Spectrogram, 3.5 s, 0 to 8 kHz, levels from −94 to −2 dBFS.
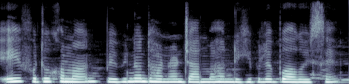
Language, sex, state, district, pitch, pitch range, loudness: Assamese, female, Assam, Kamrup Metropolitan, 255 Hz, 245-275 Hz, -14 LUFS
